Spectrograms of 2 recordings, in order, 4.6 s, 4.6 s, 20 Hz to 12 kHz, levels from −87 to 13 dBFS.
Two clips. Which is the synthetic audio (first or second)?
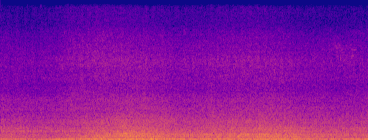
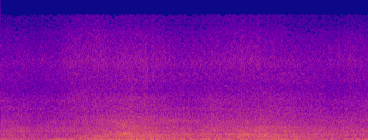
second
